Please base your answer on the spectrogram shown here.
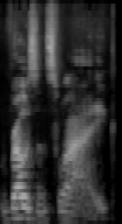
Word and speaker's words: Rosenzweig: founder of the birth parents finder Mr J rosensweig KJ thanks Tasha and thank you for pronouncing my last name correctly because you know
